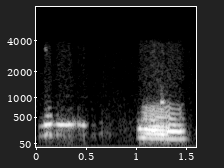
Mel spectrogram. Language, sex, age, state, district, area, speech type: Manipuri, male, 30-45, Manipur, Thoubal, rural, conversation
